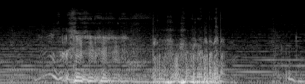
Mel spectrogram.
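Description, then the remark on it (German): A voice imitates a horse's whinny, a wavering, quavering neigh that rises and falls for about two seconds, fairly loud, followed by a brief softer sound at the end. “Du hast ein Pferd dabei.”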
